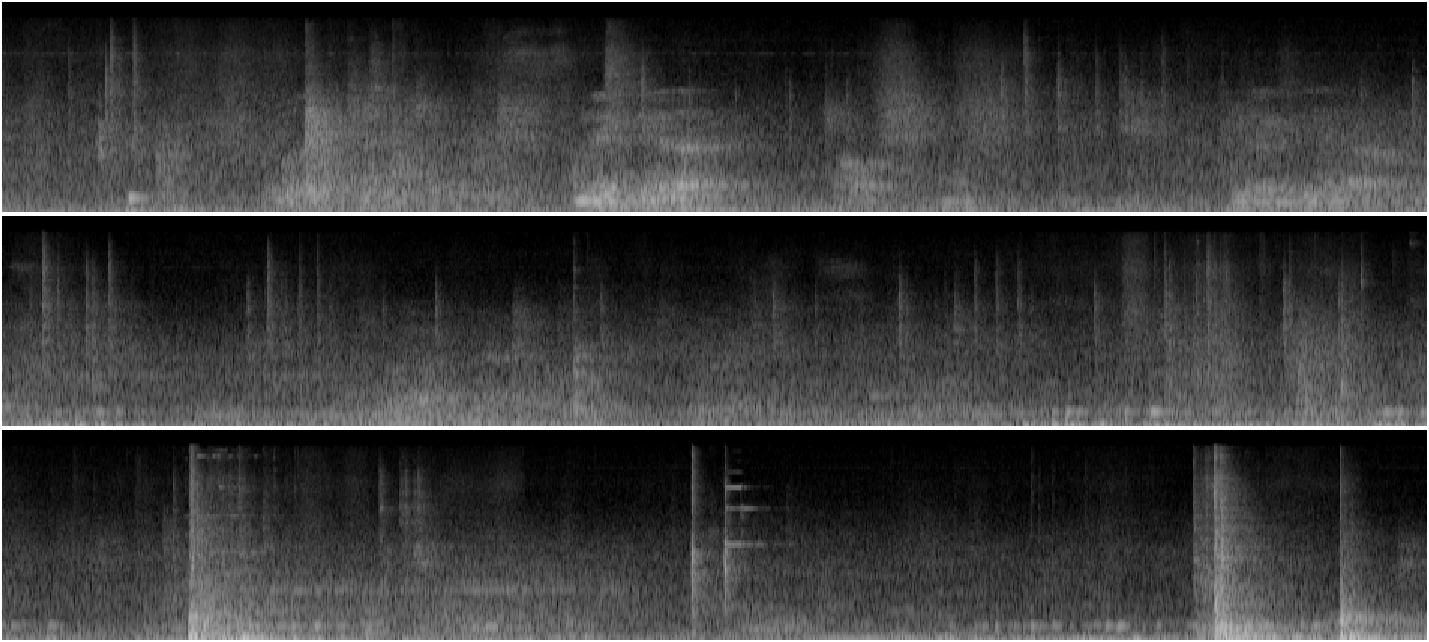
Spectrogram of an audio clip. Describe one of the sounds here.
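An elevator motor hums and rumbles steadily as the car moves.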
